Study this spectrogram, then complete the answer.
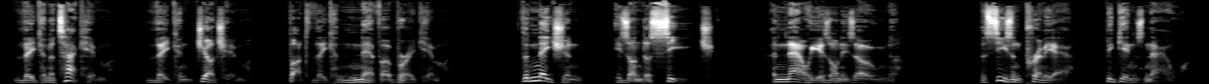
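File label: uk movie trailer, British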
